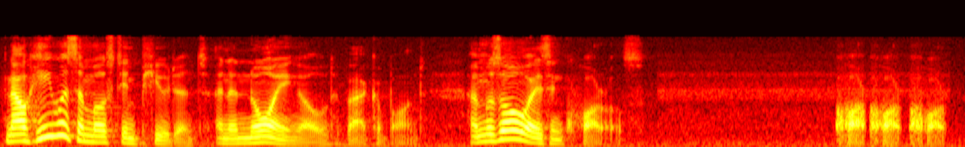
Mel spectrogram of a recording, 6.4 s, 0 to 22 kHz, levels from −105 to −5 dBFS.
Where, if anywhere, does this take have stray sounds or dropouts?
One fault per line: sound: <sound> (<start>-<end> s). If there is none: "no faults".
sound: laugh (5.6-6.3 s)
